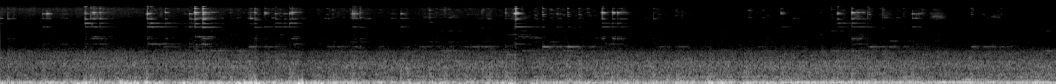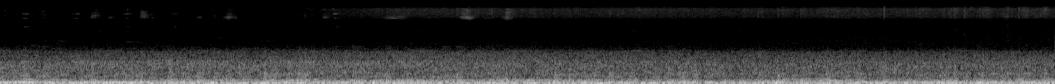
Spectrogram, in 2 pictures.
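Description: Wind blows outdoors, rumbling steadily against the microphone.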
